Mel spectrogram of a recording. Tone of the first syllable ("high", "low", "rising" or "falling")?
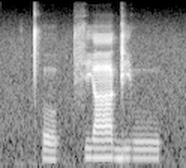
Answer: low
